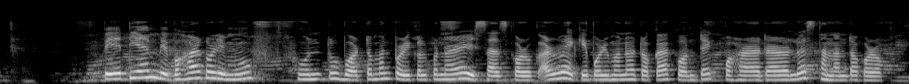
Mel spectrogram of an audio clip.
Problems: low volume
